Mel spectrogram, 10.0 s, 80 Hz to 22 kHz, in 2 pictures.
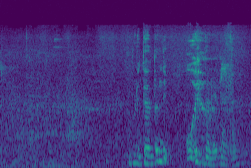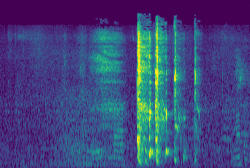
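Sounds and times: woman coughing: 7.8s - 9.1s.

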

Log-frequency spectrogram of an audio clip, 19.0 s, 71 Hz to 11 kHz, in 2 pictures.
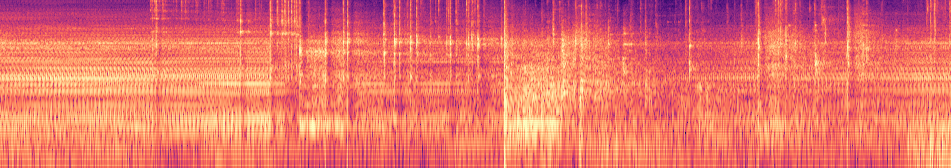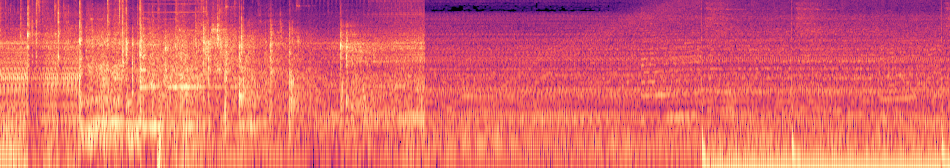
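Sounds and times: hydraulic press humming: 0.0s - 14.5s.

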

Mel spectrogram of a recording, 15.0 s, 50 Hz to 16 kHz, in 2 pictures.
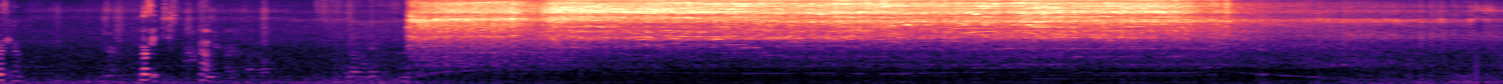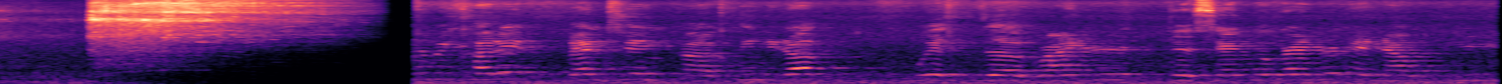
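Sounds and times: power grinder grinding metal: 2.1s - 9.4s.

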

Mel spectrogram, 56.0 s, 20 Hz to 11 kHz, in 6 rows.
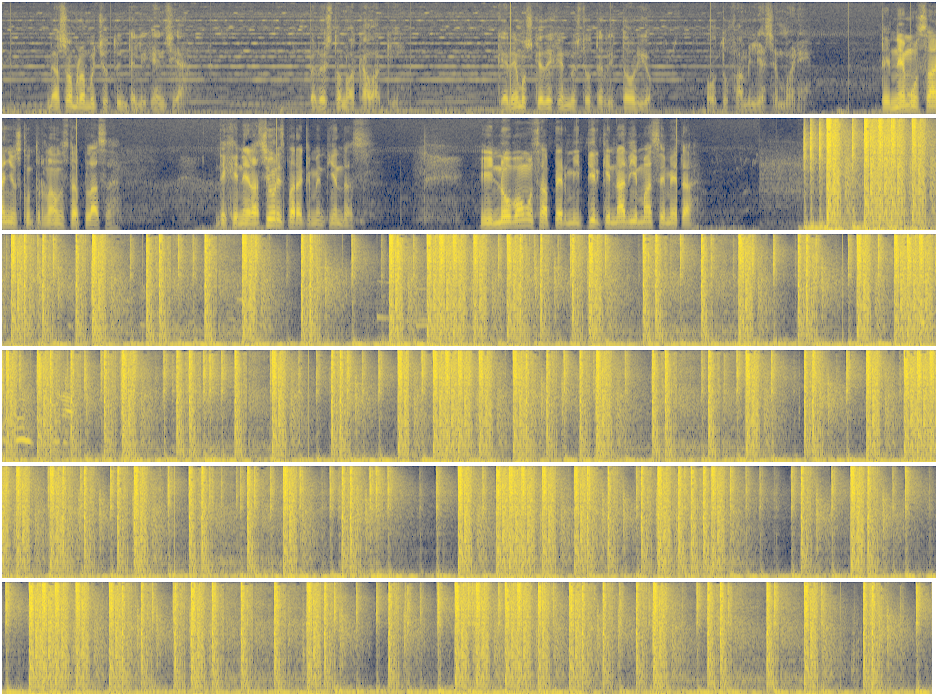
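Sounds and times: rapid handgun fire: 17.4s - 41.2s, 41.9s - 56.0s.

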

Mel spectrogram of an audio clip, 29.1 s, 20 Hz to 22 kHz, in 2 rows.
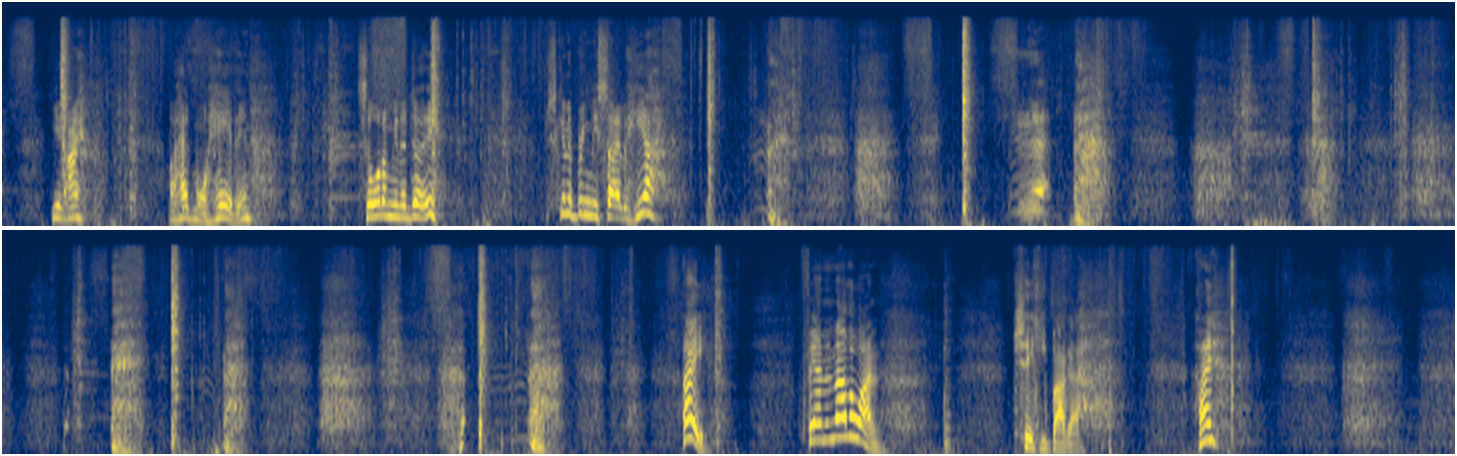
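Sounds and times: hoe striking soil: 0.6s - 2.2s, 3.0s - 8.1s, 9.5s - 10.4s, 12.3s - 14.1s, 15.2s - 16.9s, 18.3s - 20.2s
hoe scraping through dirt: 3.0s - 8.1s, 9.1s - 11.2s
person grunting and breathing: 7.5s - 9.3s, 10.1s - 13.4s, 14.0s - 16.1s, 16.7s - 20.9s, 25.3s - 25.7s.

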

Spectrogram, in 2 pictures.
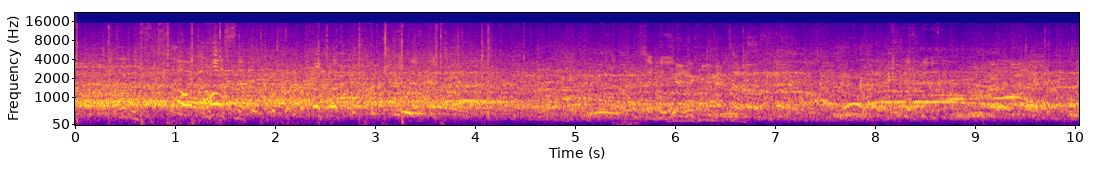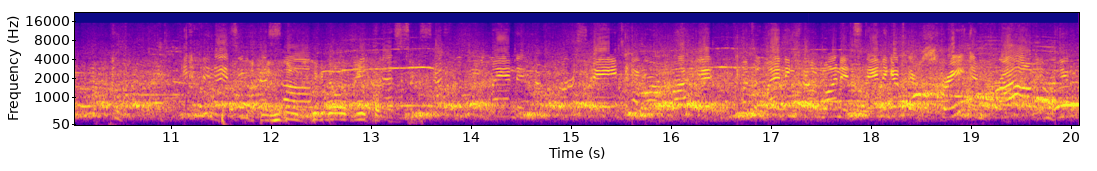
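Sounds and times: crowd cheering and clapping: 0.0s - 20.0s.

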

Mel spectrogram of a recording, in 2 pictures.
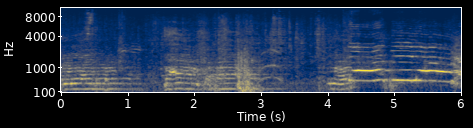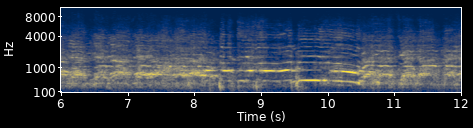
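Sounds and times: crowd chanting slogans: 4.9s - 12.0s.

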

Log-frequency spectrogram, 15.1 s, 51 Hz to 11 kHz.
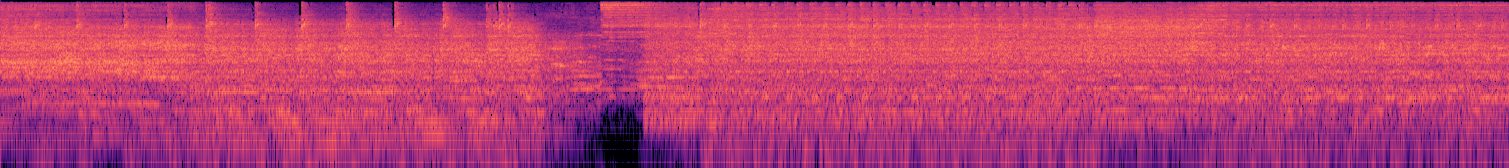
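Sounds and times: bass guitar: 0.0s - 5.5s, 6.4s - 15.0s
distorted electric guitars: 0.0s - 15.0s
dense drumming: 6.4s - 15.0s.

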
